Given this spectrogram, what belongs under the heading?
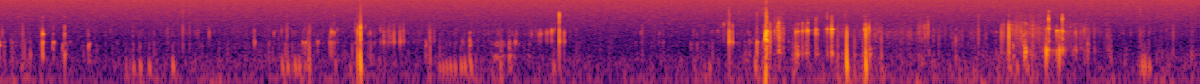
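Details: Stomach growling: soft, low rumbling with frequent small gurgles and pops; ordinary bowel sounds (borborygmi).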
